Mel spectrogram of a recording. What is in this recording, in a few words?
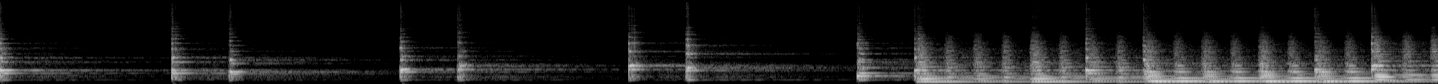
song, medieval violin based track; skywind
